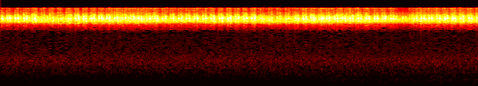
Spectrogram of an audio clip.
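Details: Chorus of chirping crickets, the sound made as males draw one wing over the comb-like teeth of the other; a high, rapid, shimmering trill, steady and unbroken, with faint low rustle.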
